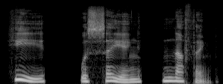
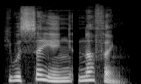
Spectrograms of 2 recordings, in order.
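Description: First: Slow, higher, trembling repeat; a frightened daughter repeats her answer to her father, slow and shaky; voice shaking. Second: Higher and louder, curt and defensive; a daughter answers her father curtly, higher and louder; rather shortly. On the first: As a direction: let the words quiver, slow. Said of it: "Molly's voice shook as she replied". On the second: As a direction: cut him off sharply. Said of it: "she said rather shortly". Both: A narrator's reading.

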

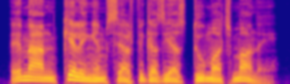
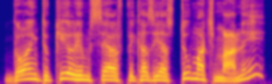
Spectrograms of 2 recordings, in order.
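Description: First: Said in the usual way. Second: High, loud amused disbelief; quite tickled. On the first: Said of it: "Baron repeats the idea thoughtfully". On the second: A narrator's reading. Baron tickled by the figure's reason, high amused exclaim. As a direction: exclaim it, delighted at the absurd idea. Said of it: "exclaimed the Baron, quite tickled".

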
